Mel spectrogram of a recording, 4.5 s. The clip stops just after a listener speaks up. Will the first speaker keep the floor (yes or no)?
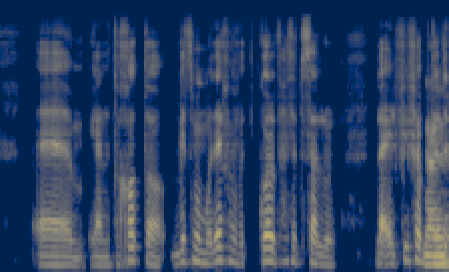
yes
